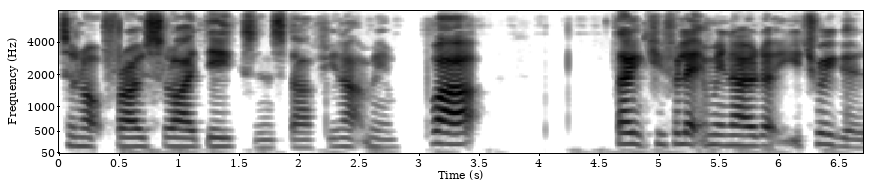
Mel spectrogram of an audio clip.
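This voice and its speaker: A woman with a fairly low pitch talks at a moderate pace with fairly even intonation. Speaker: vlogger. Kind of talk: casual monologue. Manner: monotone.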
